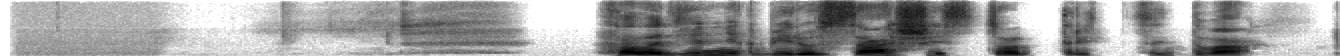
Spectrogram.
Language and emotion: Russian, neutral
